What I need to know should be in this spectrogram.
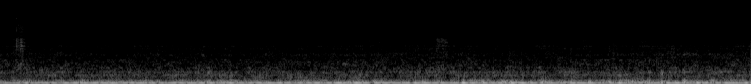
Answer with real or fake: fake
